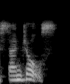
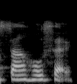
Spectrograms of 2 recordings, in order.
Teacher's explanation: 因为那个 J， letter J 的这个，啊，发音在西班牙语是 H · Shown in: second take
